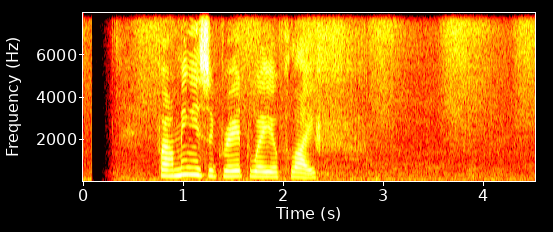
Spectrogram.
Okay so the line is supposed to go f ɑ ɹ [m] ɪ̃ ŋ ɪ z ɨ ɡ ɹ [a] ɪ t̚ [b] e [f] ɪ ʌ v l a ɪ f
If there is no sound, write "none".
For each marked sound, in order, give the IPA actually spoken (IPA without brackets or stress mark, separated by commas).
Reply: m, e, w, none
